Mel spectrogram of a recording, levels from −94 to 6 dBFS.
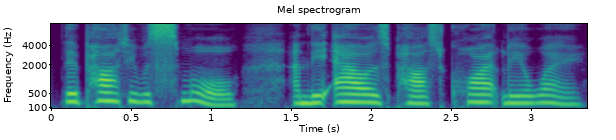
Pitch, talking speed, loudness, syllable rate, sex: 210 Hz, 180 wpm, -17 LUFS, 5.0 syllables/s, female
